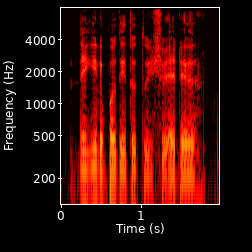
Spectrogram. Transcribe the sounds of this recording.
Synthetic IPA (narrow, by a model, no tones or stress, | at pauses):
deɡĩŋdəpɔlit̪it̪ut̪uʃutɛʔ̚də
